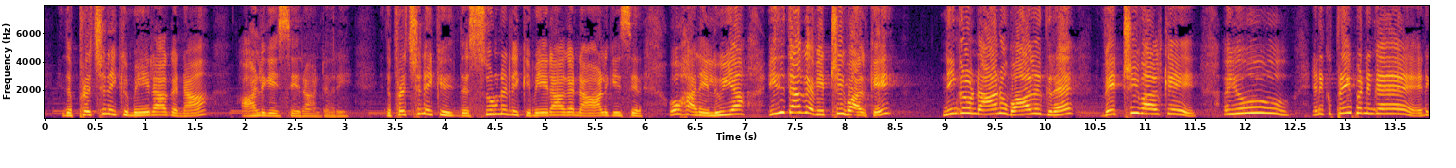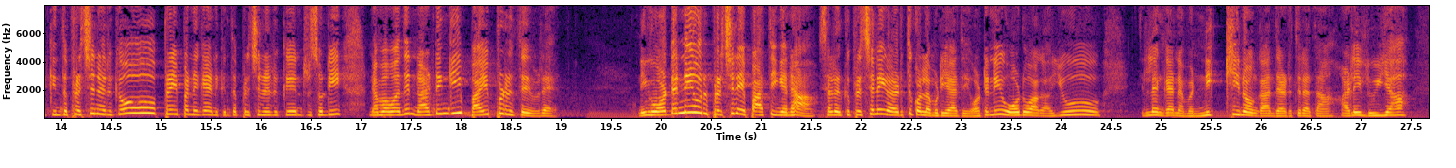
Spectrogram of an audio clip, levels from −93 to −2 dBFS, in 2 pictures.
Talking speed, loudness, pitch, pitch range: 140 wpm, -14 LUFS, 245 Hz, 205-305 Hz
